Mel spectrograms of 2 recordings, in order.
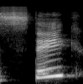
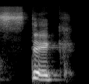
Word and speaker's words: steak: with lemon sauce and steak with potatoes hmm be careful the pronunciation not stick but steak yeah then we have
